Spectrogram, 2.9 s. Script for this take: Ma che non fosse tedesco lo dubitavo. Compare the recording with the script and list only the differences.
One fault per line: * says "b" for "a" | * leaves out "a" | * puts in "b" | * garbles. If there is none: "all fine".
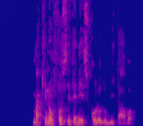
all fine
